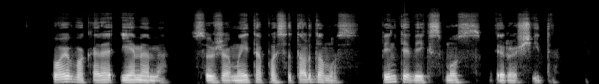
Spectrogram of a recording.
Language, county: Lithuanian, Klaipėda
